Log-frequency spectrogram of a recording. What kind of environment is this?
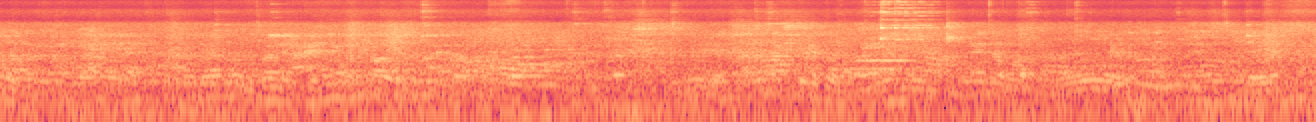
crowded indoor space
